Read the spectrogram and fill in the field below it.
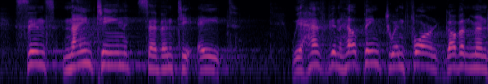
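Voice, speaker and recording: A man talks at a fairly slow pace with a Quebec accent. His voice is high, with fairly even intonation. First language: French. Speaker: public agency head, lawyer. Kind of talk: formal speech. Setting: conference stage with audience. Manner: reading from notes.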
